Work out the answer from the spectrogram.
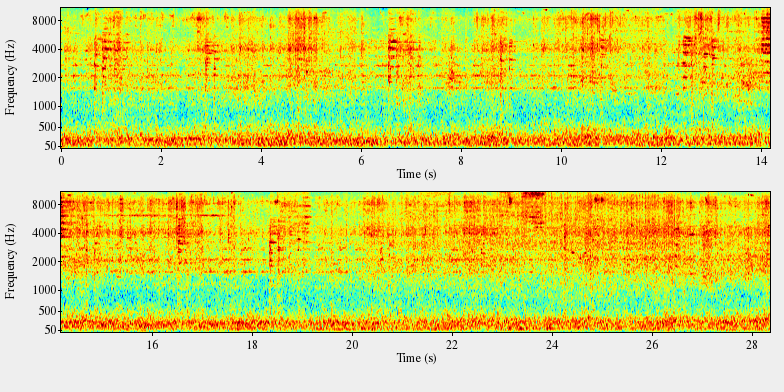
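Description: Freight train's cars rolling steadily past, steel wheels clicking over the rail joints.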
